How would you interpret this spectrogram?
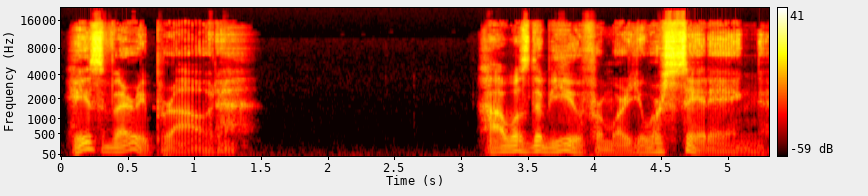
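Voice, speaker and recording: A man playing a big, confident, flirtatious champion fighter in an intimate ASMR audio roleplay, speaking in a deliberate, teasing manner. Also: a bass voice, huge pitch swings, gravelly, slightly rough, no echo, studio quality, exaggerated voice. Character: big confident champion fighter, smooth, flirtatious, guarded about his past. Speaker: voice actor.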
